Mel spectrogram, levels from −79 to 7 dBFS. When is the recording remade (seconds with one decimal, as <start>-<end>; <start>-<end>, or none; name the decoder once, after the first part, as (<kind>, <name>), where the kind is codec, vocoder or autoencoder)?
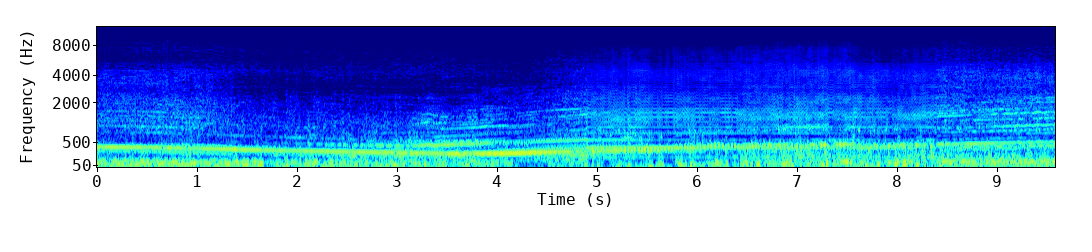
4.9-8.4 (vocoder, Vocos)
